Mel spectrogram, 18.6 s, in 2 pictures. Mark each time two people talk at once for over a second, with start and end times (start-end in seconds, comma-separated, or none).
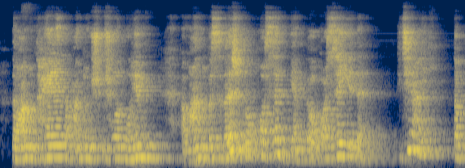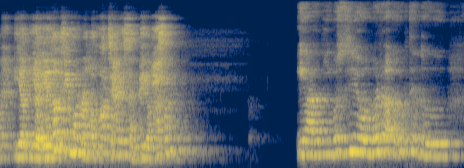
none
